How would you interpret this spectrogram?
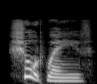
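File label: "short wave", British English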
